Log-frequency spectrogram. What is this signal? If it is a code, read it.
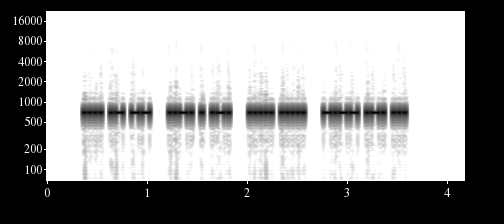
Morse code, heard as a keyed tone, about 42 wpm, 700 Hz. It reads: HAM FER 55 YRS
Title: Practice QSO - Exchange 3 - More Info - 45wpm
